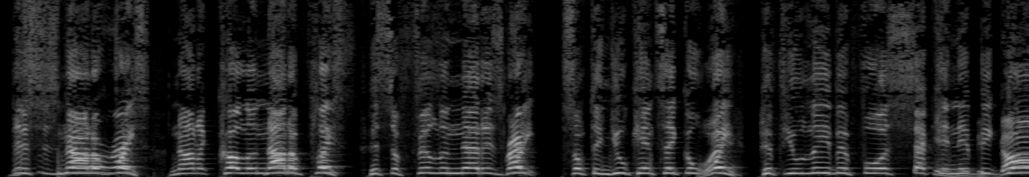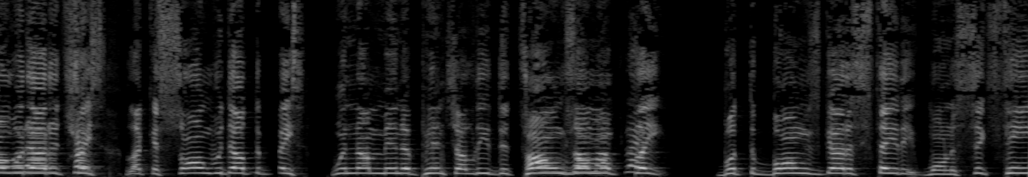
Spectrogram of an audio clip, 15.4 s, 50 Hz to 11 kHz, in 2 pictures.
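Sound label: Hip Hop 80 Em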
